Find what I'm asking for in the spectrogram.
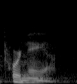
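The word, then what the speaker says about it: porneia (πορνεία): So sexual immorality is the translation of a Greek word that is pronounced porneia.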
